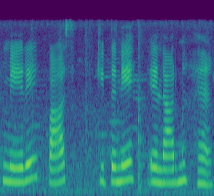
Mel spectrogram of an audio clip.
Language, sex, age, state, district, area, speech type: Hindi, female, 18-30, Uttar Pradesh, Sonbhadra, rural, read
